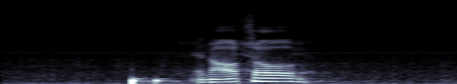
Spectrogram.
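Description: A man speaks briefly into a microphone, heard over loudspeakers in a large echoing hall.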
